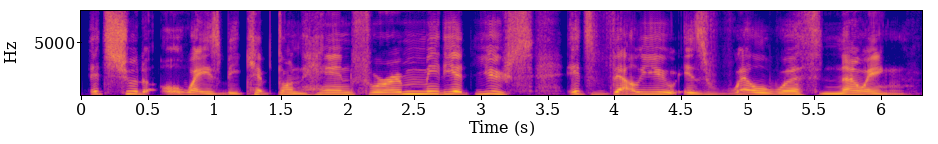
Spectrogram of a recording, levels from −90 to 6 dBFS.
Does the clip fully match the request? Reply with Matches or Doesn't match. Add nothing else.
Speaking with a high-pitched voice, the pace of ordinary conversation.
Doesn't match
